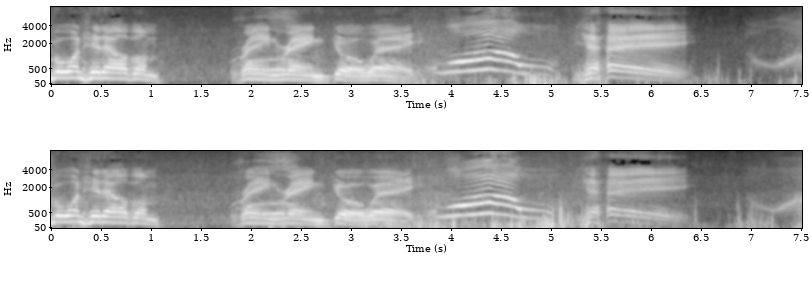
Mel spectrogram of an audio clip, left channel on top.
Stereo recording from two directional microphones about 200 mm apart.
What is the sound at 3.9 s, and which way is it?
Babbling, 15° left (ahead or behind).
